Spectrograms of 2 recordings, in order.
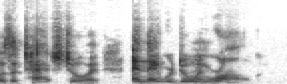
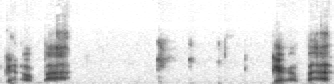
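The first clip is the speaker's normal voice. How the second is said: dismissive; 12 semitones lower, 6 dB quieter, faster than usual. Pretend. Dismissive retort.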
